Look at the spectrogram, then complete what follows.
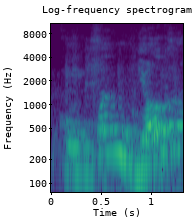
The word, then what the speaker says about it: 공권력: 공권력 그렇게 발음할까요? 공권력으로 발응합니다.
